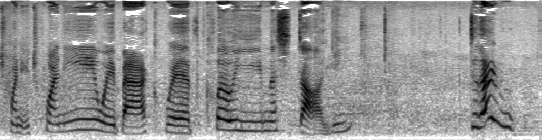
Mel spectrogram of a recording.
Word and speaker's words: Messdaghi: We're back with Chloe Mastagi. Did I pronounce that it right?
